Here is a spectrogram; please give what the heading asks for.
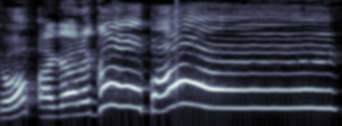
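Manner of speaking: a hint of a villain fleeing; hasty goodbye voice. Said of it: "It's like".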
